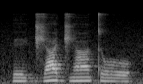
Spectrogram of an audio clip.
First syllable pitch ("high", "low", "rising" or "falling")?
low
